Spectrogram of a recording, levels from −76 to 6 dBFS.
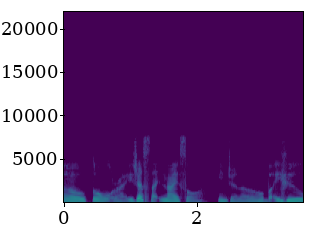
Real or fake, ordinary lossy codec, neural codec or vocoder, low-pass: fake; none; codec, 16 kHz, about 1 kbps, DyCAST, with the encoder's durations; none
